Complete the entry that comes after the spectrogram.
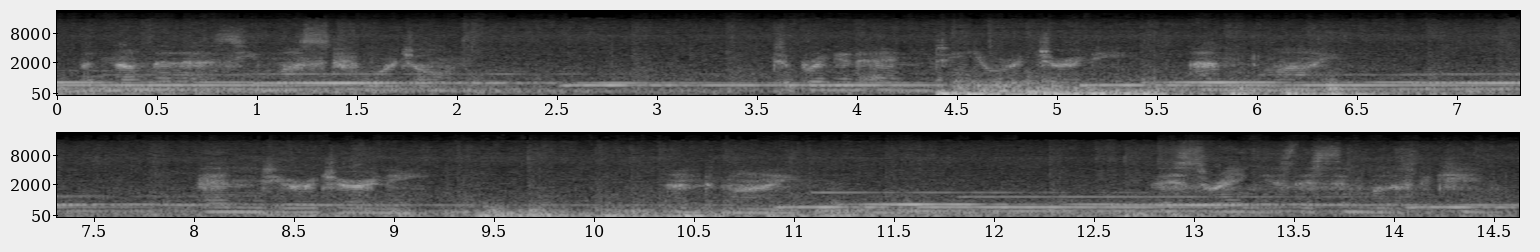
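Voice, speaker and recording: A woman playing a mysterious, sorrowful guide to a cursed traveler in a dark fantasy game, speaking softly and breathily with grave, measured solemnity over music and rain. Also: on the low side. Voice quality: soft, breathy, whispery. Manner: measured, grave, cryptic delivery. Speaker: video game character voice actor. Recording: loud music and rain under voice. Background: loud ambient music and falling rain.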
